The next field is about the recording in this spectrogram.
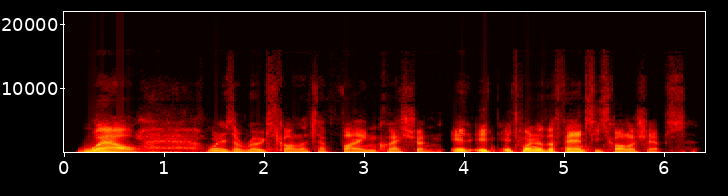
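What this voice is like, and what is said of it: Mixed English and Australian accent. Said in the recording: “a kind of slightly English, slightly Australian accent”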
